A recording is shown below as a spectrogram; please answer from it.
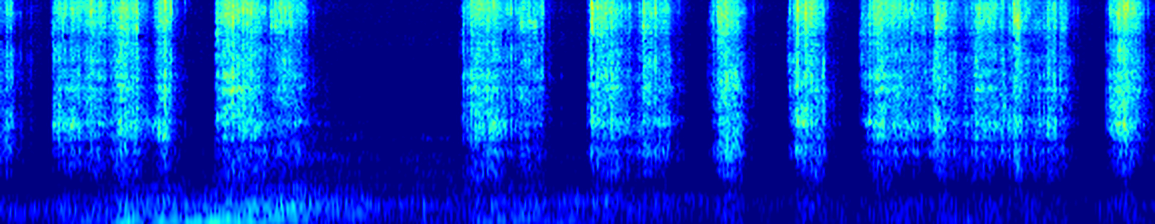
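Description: Clear coarse bath salt grains on a white plastic cutting board are stirred and scratched with a thin wooden skewer, making bright, gritty bursts of scraping and crunching. The strokes come in quick, uneven runs separated by short pauses, over a soft low rumble.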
